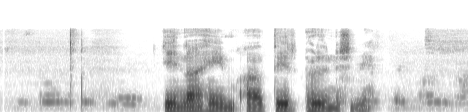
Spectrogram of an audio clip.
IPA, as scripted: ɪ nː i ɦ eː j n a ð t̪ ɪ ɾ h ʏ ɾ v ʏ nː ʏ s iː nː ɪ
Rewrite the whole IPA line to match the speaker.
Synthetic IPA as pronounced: ɪ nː a ɦ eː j m a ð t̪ ɪ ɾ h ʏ ɾ ð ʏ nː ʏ s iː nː ɪ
